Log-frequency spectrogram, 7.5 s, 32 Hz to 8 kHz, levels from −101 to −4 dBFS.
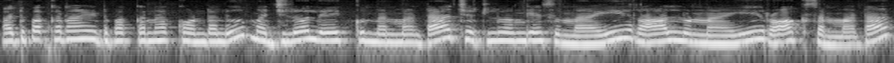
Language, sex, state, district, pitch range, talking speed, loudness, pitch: Telugu, female, Andhra Pradesh, Guntur, 200-245 Hz, 90 wpm, -21 LUFS, 225 Hz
